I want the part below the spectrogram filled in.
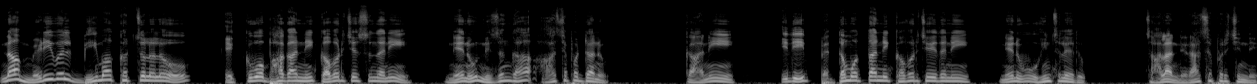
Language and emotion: Telugu, surprised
